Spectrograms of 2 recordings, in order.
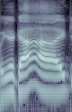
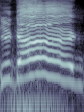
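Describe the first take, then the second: First: Said in the usual way. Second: "You're gagged" pitched way up, sliding down on gagged; mocking high-pitched jab; high sing-song gagged. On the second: Real, not acted. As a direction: tease it up high, stretching gagged.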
